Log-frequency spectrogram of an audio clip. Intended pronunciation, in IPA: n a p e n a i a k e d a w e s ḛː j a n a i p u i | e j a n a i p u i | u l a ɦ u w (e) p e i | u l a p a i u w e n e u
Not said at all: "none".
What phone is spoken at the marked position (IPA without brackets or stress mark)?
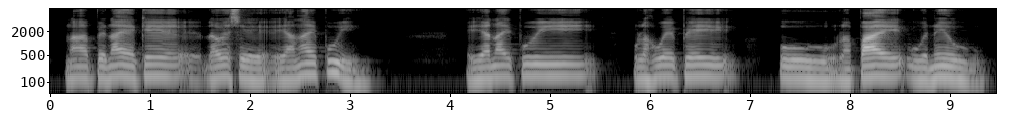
e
